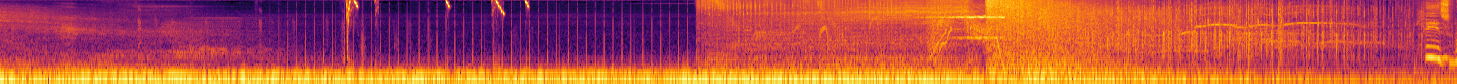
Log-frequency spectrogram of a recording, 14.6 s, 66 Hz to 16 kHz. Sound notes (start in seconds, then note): 3.3 static; 10.3 explodes; 12.1 cheers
